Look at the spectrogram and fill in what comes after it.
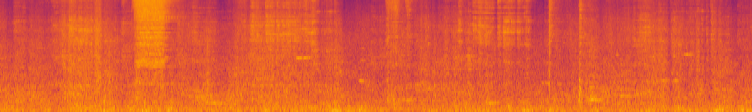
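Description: Covered hopper cars of a freight train rolling past close by, a steady rumble of steel wheels on rail. There is a short high-pitched wheel squeal about three seconds in, and a few sharp clicks near the end.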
